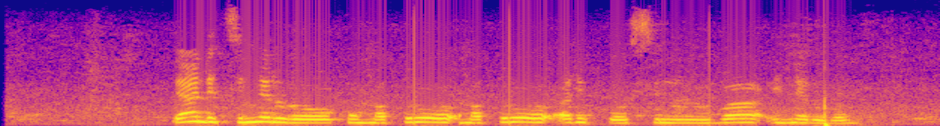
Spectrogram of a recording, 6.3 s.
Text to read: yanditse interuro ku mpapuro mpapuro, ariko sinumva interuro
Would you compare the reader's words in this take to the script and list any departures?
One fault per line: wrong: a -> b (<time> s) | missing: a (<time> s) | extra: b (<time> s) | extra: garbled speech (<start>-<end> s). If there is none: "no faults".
no faults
